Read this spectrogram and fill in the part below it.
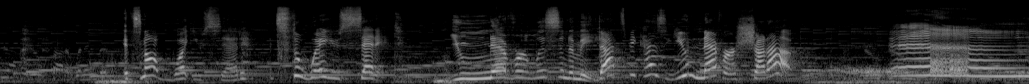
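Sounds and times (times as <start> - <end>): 
speech: 1.2 - 8.1
baby crying: 8.7 - 10.2.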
